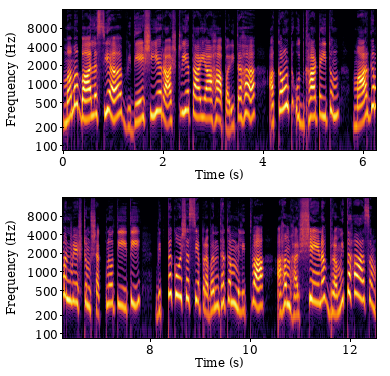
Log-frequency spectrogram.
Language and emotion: Sanskrit, happy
